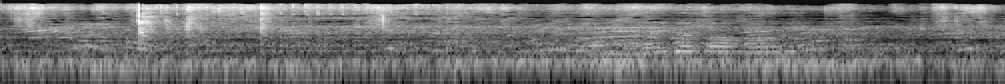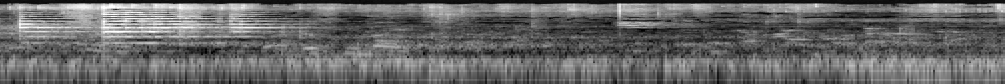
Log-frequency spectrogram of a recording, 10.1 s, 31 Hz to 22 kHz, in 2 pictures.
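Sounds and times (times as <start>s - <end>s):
faint voices: 0.0s - 10.0s
low street rumble: 0.0s - 10.0s.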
